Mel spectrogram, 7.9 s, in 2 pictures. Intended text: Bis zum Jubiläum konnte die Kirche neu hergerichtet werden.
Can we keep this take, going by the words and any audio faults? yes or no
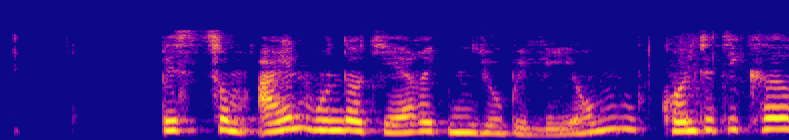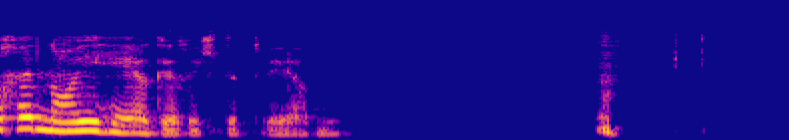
no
